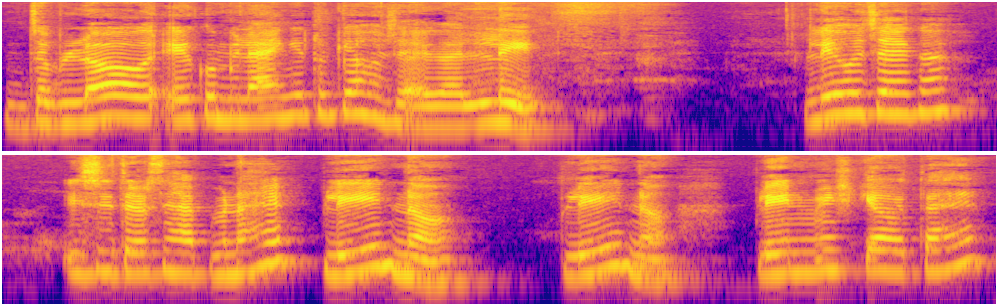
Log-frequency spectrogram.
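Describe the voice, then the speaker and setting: A woman's voice: fairly high pitch, measured pace, pauses often, darkish tone. A woman teaching English pronunciation in a classroom lesson, spelling words letter by letter, repeating meanings and answering her own questions.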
